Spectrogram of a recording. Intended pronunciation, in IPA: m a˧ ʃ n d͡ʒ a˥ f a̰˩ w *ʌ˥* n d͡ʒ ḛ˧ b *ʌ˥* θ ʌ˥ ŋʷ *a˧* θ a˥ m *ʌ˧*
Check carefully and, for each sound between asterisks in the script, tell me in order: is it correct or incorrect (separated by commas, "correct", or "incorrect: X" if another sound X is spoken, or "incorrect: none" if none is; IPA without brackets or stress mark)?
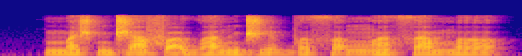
incorrect: a˥, correct, incorrect: ã˧, correct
